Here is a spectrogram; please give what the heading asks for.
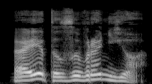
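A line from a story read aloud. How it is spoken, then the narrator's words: Menacing. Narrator (Russian): грозно добавил Волгин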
